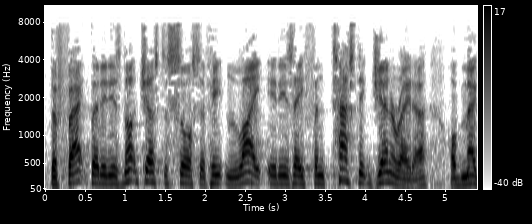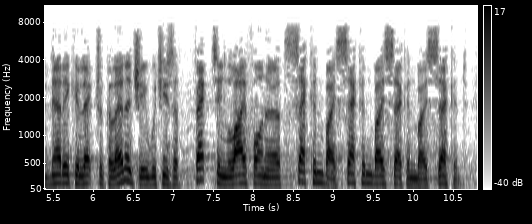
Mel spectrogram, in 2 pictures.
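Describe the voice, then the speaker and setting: A man giving an emphatic lecture with slides, pausing often with fillers. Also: medium pitch, breathy edge. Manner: emphatic, with many pauses and fillers. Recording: lo-fi recording in a large echoey hall.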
